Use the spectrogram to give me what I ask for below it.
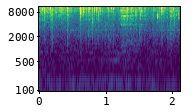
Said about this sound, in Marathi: हे पण छान खरपूस भाजून घेऊया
